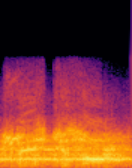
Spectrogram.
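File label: Russian speech, Ka-50 Wingman; DCS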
